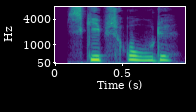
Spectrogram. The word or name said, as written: skibsrute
